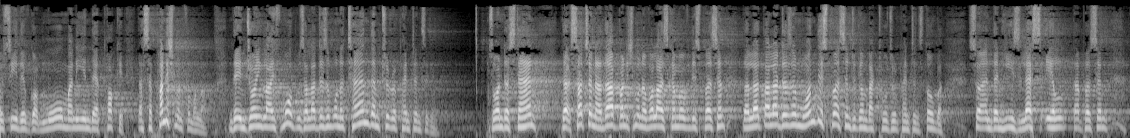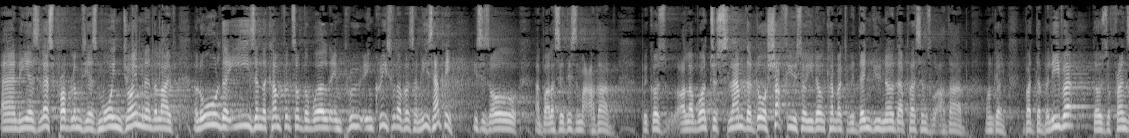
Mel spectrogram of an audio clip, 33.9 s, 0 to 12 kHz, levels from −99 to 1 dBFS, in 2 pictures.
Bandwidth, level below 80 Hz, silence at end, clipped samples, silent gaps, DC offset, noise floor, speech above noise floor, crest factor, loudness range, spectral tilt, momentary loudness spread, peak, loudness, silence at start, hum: 11 kHz; -56 dBFS; 0 s; under 0.1%; none; under 0.1%; -46 dBFS; 26 dB; 20 dB; 7 LU; -4.5 dB/octave; 12 LU; 0 dBFS; -20 LUFS; 0 s; none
